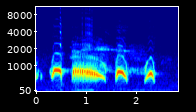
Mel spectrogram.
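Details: Spotted dove acting as a decoy, cooing 'thúc rút' style to bring wild doves quickly to fight. A single clean coo, a long trembling rolled note, then two rounded descending coos in quick succession.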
